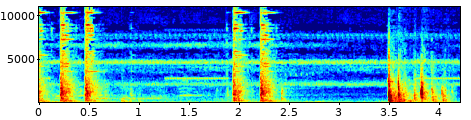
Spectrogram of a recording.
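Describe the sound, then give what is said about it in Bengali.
Knocks from a door knocker on the door of a sleepy one-storey house in a Shobhabazar lane: two quick raps, a pause, two more, then a tighter cluster of several raps, all fairly faint. “লোক দুটি শোভাবাজারের একটি গলিতে একটা ঘুম ধরা একতলা বাড়ির কড়া নাড়ল।”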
